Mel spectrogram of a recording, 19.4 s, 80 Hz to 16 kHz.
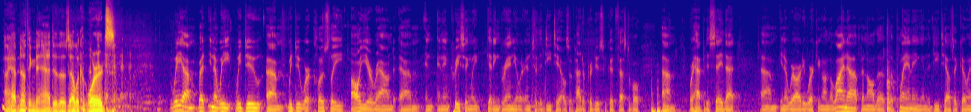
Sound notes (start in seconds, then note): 1.5 members laughing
